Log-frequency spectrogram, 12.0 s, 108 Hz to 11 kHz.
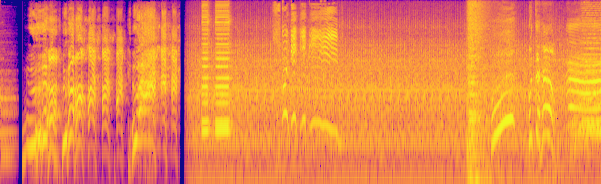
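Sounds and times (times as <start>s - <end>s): tractor engine running: 3.7s - 12.0s
horn toots: 4.0s - 4.8s, 9.3s - 10.2s, 11.3s - 12.0s
loud burst of sound: 9.3s - 10.3s.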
